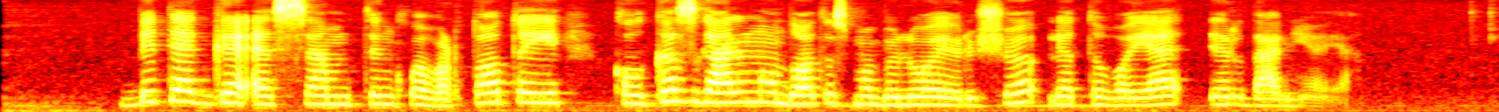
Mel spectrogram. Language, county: Lithuanian, Kaunas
